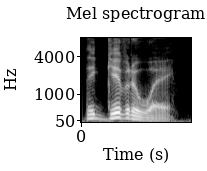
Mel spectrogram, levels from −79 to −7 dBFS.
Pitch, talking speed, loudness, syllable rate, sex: 115 Hz, 215 wpm, -17 LUFS, 5.9 syllables/s, male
